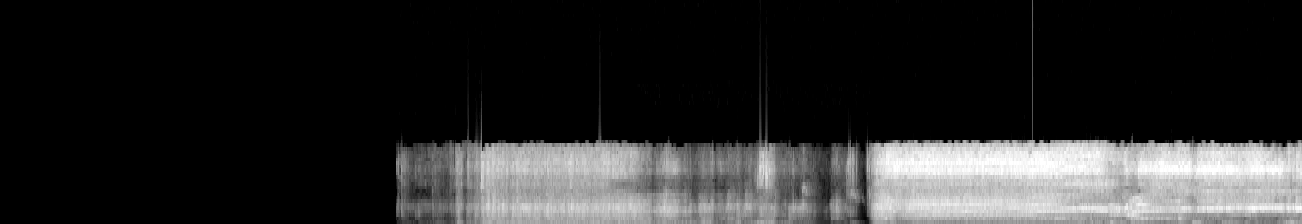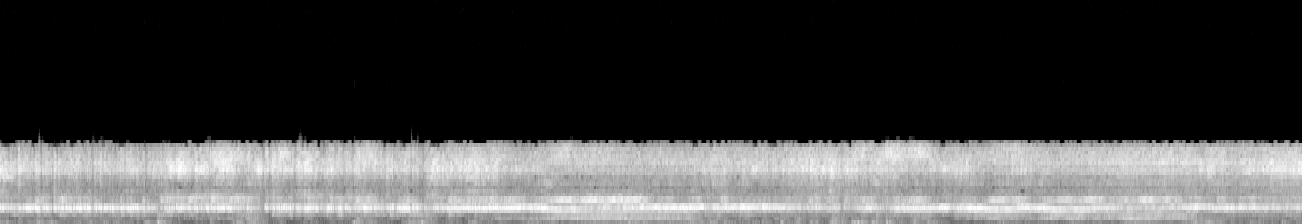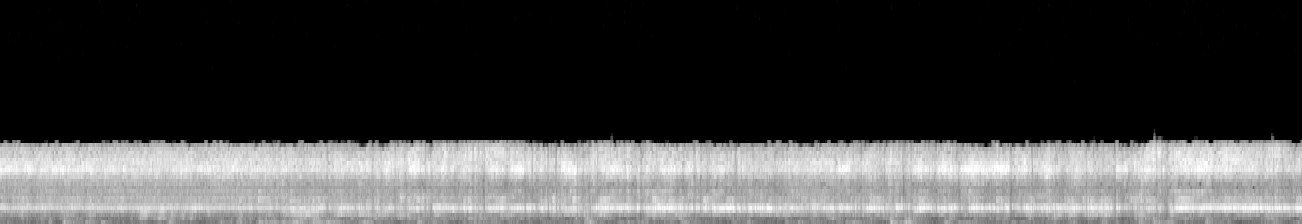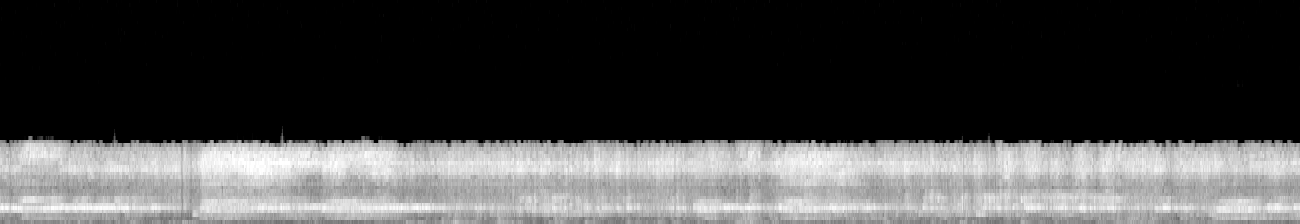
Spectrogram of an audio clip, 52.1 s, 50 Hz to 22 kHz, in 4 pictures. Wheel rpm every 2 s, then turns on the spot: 0, 0, 20, 20, 120, 190, 230, 230, 230, 220, 230, 230, 230, 230, 230, 240, 230, 230, 230, 230, 230, 230, 230, 230, 230, 230.
4-8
